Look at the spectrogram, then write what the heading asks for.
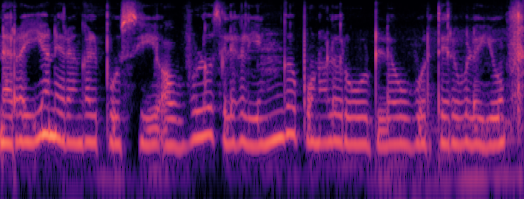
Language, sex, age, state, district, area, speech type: Tamil, female, 30-45, Tamil Nadu, Tiruppur, rural, spontaneous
